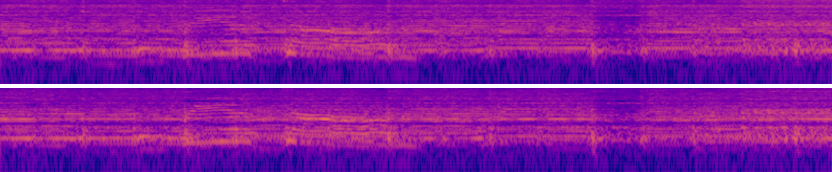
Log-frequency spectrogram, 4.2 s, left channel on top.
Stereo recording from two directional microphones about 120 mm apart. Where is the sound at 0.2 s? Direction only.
55° left (ahead or behind).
